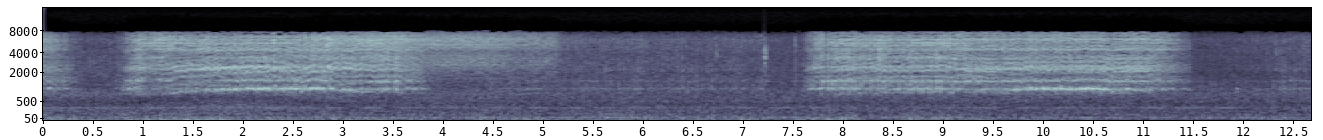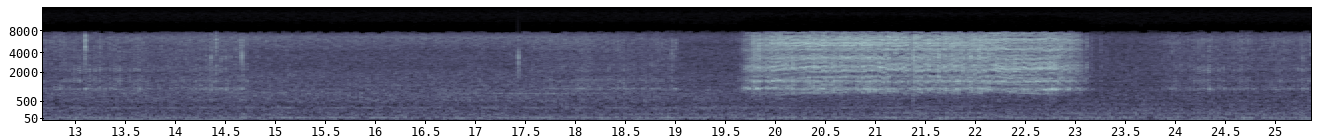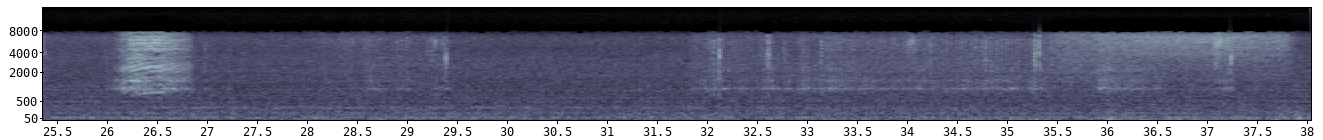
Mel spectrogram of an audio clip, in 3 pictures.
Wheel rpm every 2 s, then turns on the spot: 70, 90, 20, 30, 110, 70, 20, 10, 0, 20, 110, 60, 20, 30, 10, 0, 20, 20, 20.
4-6 12-16 22-24 26-30 32-38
